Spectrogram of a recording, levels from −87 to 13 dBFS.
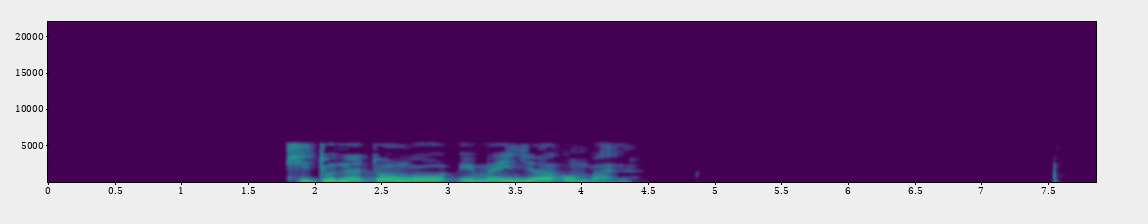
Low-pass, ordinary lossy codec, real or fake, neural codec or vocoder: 5.4 kHz; MP3, 24 kbps; fake; codec, 16 kHz, 2 kbps, X-Codec, HuBERT features, trained on LibriSpeech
